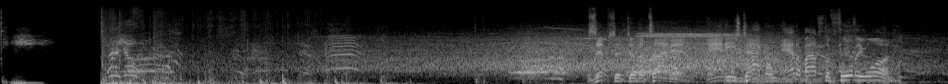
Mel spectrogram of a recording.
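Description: A large stadium crowd cheers and roars, swelling louder.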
